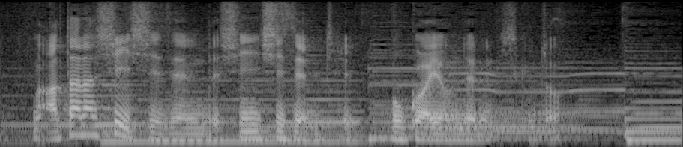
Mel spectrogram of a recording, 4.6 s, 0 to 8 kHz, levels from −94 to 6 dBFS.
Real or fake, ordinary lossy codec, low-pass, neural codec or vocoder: real; none; none; none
